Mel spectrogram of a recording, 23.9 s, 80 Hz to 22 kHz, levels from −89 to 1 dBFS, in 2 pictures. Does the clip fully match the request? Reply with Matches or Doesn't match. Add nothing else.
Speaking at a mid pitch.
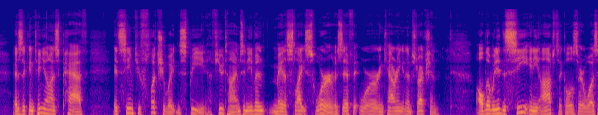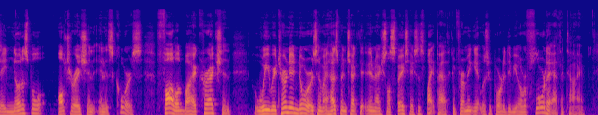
Doesn't match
